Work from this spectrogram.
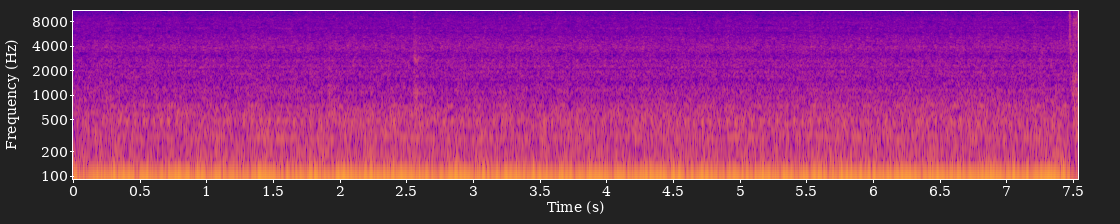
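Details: Gas International 434 tractor that had sat unused for a long time, running after the governor rod was reconnected to the carburetor; low, steady, even putter with no misses or surging, normal idle.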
